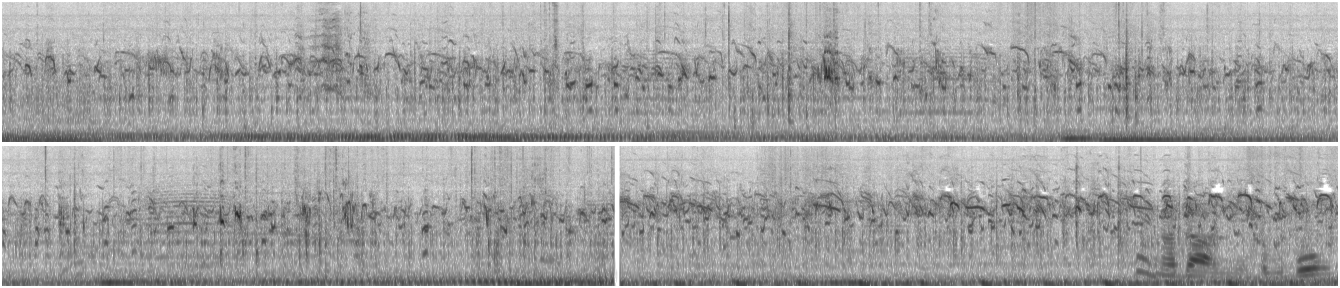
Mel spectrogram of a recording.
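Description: A flock of young gamefowl chickens calling continuously while feeding, a dense overlapping chatter of short, high chirping calls and clucks.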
